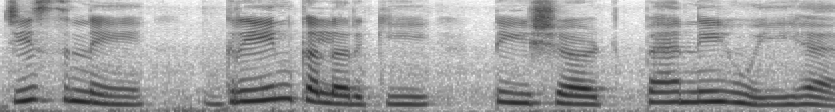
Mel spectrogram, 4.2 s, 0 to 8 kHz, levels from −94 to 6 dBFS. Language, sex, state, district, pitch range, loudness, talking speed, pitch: Hindi, female, Punjab, Fazilka, 210-280 Hz, -16 LUFS, 130 wpm, 240 Hz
